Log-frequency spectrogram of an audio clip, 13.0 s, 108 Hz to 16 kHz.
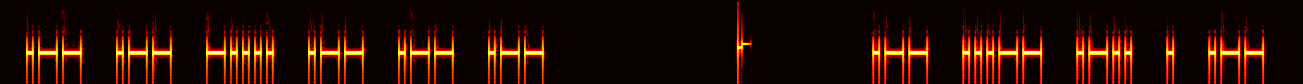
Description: Morse code, heard as a keyed tone, about 20 wpm, spaced as for 14 wpm, 700 Hz. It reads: WW6WWW W3LEW
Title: 140 Lesson 23g - Letter f - Call Signs 20wpm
